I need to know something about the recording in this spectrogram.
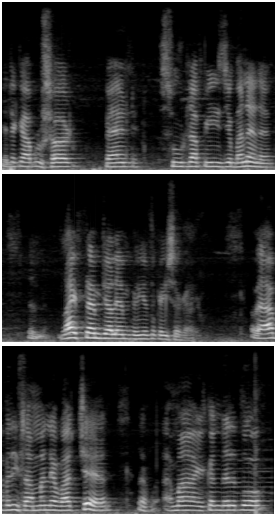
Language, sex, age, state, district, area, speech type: Gujarati, male, 60+, Gujarat, Surat, urban, spontaneous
